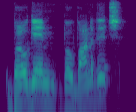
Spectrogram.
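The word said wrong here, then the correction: Bogdan Bogdanović: Bogdan Bogdanovich.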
